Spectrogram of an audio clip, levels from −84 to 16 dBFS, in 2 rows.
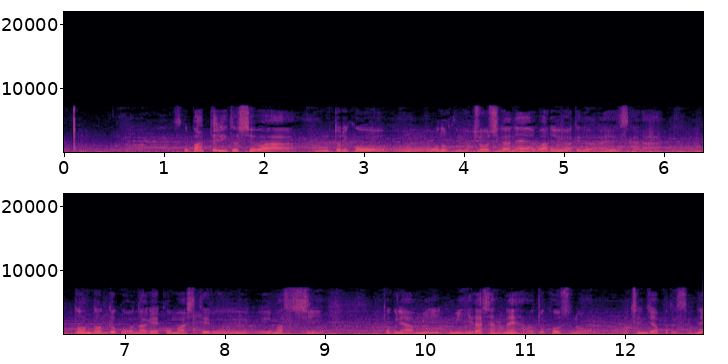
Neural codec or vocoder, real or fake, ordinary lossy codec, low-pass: vocoder, 44.1 kHz, 80 mel bands, Vocos; fake; none; 7.2 kHz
